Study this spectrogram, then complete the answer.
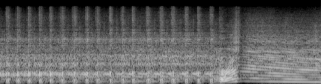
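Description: A motorcycle engine fires up, first cranking and sputtering in a fast steady rhythm, then catching and settling into a loud, rising idle close by.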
